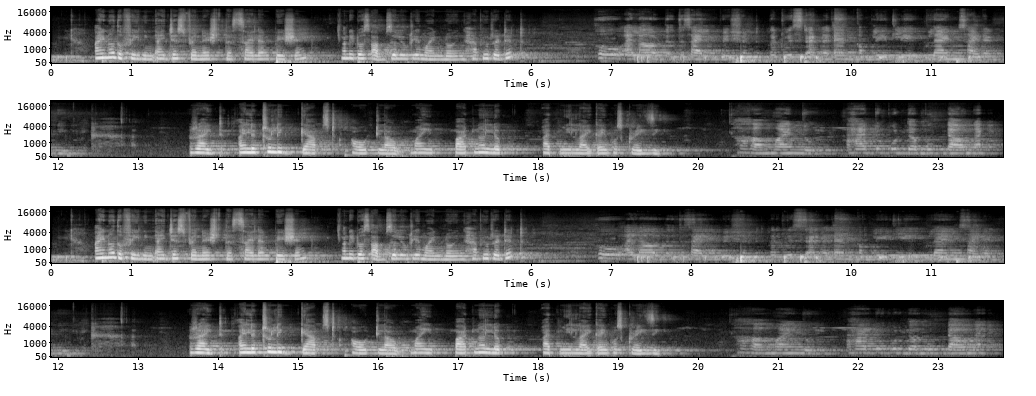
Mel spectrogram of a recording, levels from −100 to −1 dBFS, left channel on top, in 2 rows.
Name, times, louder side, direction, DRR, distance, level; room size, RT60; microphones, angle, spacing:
voice 1, 0.0-3.2 3.6-5.8 7.3-7.9 8.6-8.7 9.4-9.5 10.3-10.7 11.1-11.2 11.5-11.6 13.6-14.0 14.3-15.3 15.7-17.6 18.1-19.6, equal, 10° right, 10 dB, 0.9 m, -24 dB
voice 2, 6.4-12.2 20.4-21.5 21.9-23.5, left 2 dB, 75° left, 0 dB, 3.9 m, -39 dB
28.0 x 26.0 x 4.3 m, 1.3 s
head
